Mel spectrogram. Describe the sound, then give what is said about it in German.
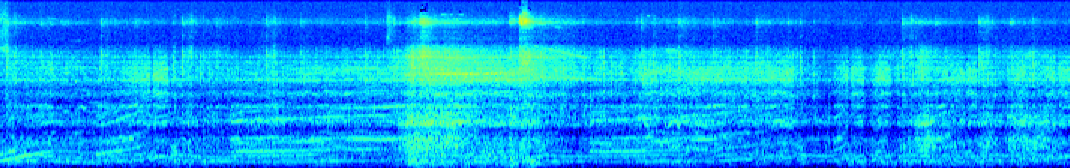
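A car engine drones steadily as the vehicle drives, its pitch rising and falling with shifts in speed, with a brief louder surge midway through. “Guck mal, wie gut ich Auto fahren kann.”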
